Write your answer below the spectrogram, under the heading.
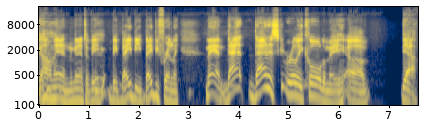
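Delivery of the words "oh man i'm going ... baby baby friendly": ordinary delivery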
